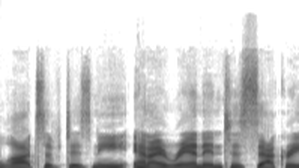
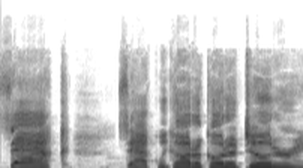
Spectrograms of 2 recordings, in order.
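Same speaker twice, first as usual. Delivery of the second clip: very high, artificially pitched-up voice; 11 semitones higher than usual. Retelling a meeting on a studio lot: Jonathan Taylor Thomas impression. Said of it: "your J T T impression that you just did".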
